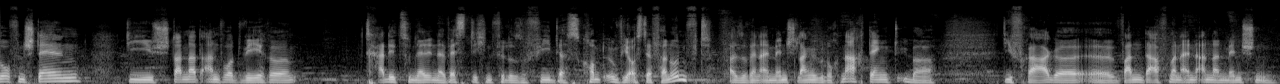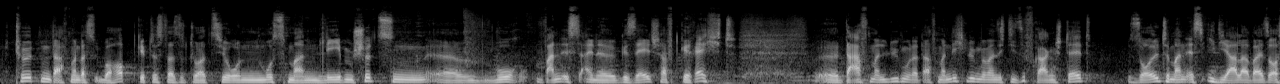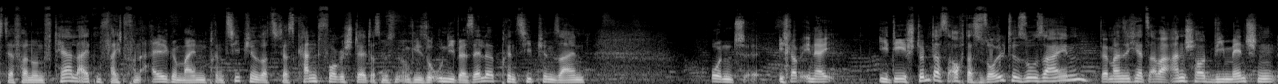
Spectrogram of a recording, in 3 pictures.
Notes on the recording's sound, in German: in der Ocelot-Buchhandlung (Berlin, Brunnenstraße) aufgezeichnet.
